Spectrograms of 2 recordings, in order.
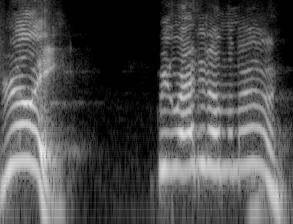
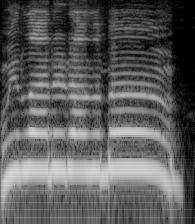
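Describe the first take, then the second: First: High, loud thrilled gasp; excited movie quote. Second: Much higher, slow and thrilled; excited. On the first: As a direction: act thrilled at the news, high. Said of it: "he looks at the thing and says". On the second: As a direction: announce it in high wonder. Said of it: "he got excited and he's like". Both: Retold or imitated.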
